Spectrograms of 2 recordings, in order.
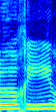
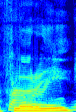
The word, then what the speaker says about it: Flori: Flori, like French, like Flori. – Yeah, like flowers.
